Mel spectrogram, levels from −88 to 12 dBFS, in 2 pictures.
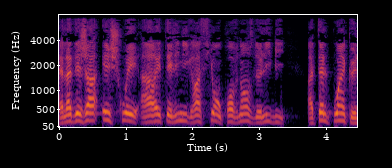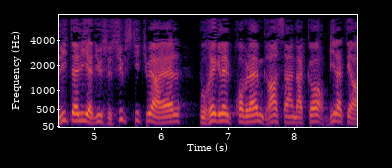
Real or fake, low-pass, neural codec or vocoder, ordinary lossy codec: real; 7.2 kHz; none; none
